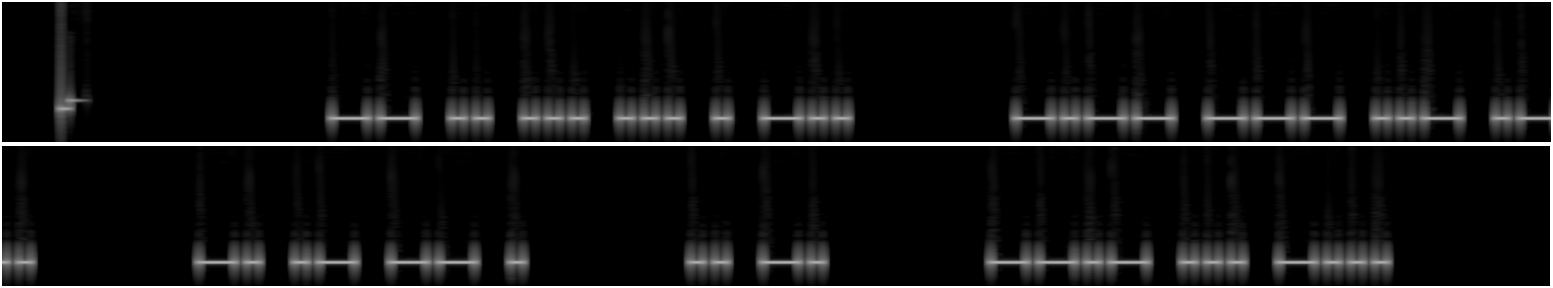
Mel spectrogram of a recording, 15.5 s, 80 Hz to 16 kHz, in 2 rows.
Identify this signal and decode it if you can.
Morse code, heard as a keyed tone, about 20 wpm, 700 Hz. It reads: MISSED YOUR NAME IN QSB
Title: Common QSO Phrases - 2x Word-Spacing - 20wpm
